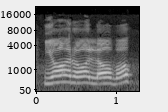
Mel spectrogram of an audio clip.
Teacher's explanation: बोलते समय जीभ मुख के किसी भी भाग को पूरी तरह स्पर्श नहीं करती है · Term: अंतस्थ व्यंजन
